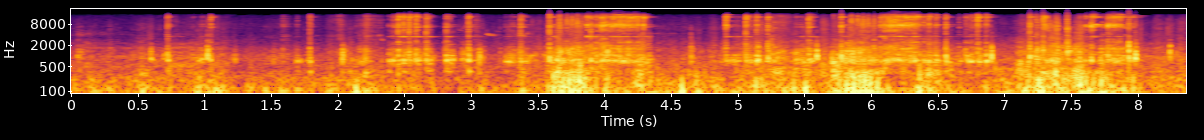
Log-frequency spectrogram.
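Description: A chainsaw being started: repeated mechanical pulls and rattles build into a loud, dense engine roar that runs close throughout.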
